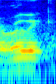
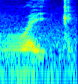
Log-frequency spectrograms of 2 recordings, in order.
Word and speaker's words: Ruike: I know it's called a rake. I keep calling it a Ruike. I don't know why I do that, but it is a rake. I think is how you pronounce it. For some reason in my mind I got Ruike, and I'm probably always going to call it that, but it is pronounced rake, I believe.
